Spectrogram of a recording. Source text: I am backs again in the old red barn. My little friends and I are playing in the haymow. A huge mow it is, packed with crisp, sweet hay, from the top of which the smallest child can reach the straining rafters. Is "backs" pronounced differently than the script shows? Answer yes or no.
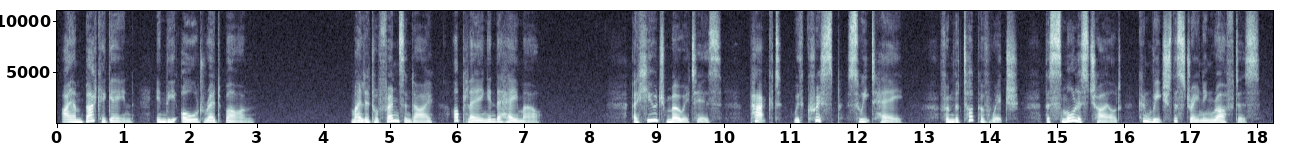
yes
